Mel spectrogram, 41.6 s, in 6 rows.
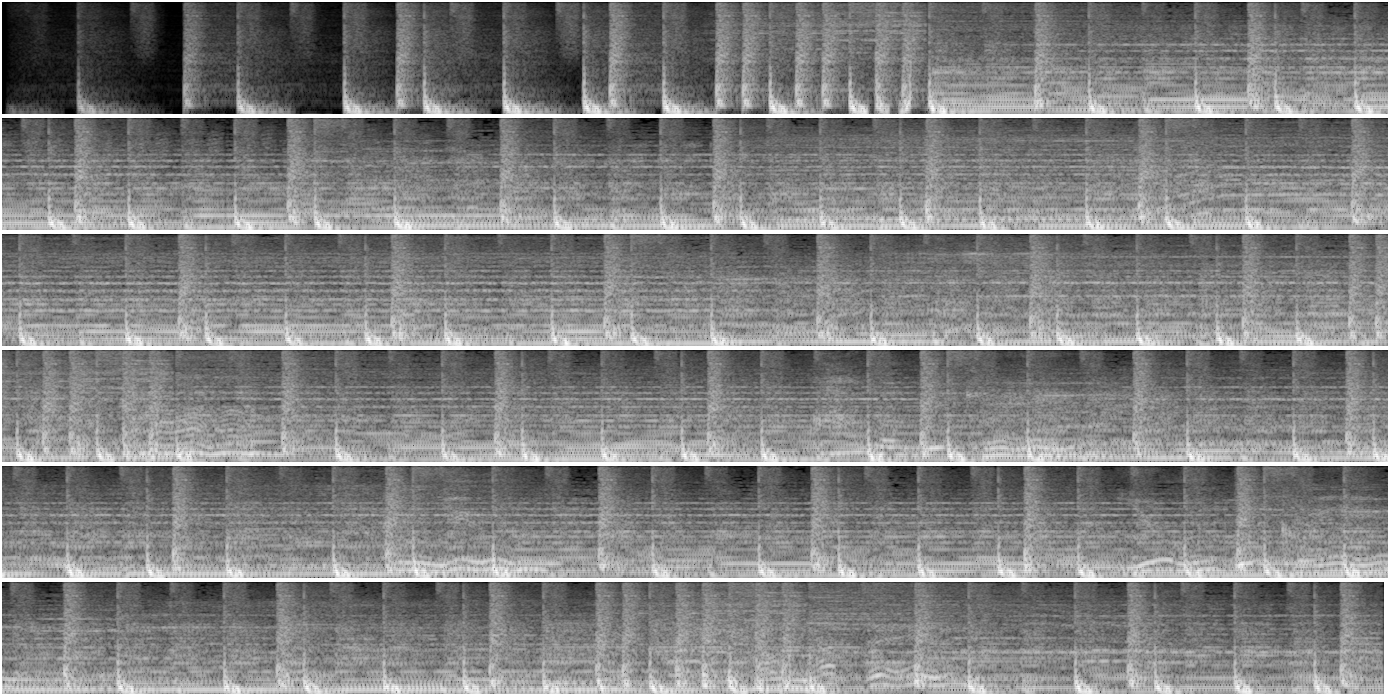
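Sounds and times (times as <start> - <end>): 
1970s style drum loop: 0.1 - 41.5.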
